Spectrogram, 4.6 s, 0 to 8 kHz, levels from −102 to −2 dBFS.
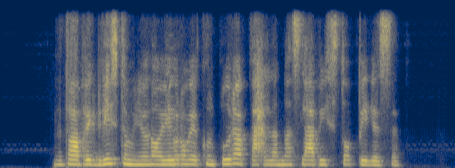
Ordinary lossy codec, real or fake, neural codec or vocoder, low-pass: none; fake; codec, 16 kHz in and 24 kHz out, 0.8 kbps, FocalCodec, streaming, 65536 codes; 7.2 kHz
